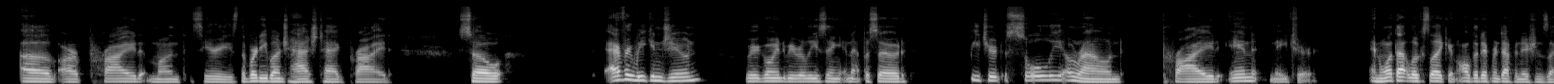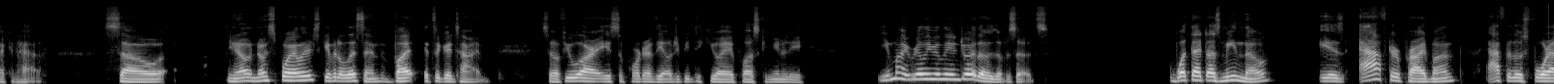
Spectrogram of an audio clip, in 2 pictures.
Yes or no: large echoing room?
no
